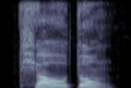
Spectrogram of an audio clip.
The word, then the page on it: 跳动: tiào dòng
